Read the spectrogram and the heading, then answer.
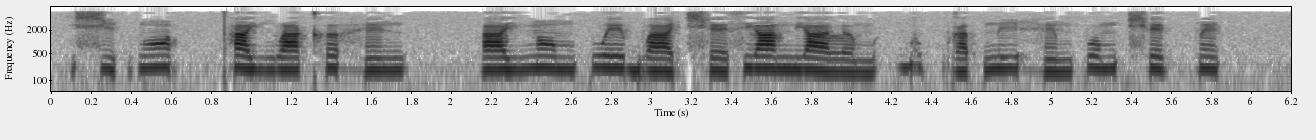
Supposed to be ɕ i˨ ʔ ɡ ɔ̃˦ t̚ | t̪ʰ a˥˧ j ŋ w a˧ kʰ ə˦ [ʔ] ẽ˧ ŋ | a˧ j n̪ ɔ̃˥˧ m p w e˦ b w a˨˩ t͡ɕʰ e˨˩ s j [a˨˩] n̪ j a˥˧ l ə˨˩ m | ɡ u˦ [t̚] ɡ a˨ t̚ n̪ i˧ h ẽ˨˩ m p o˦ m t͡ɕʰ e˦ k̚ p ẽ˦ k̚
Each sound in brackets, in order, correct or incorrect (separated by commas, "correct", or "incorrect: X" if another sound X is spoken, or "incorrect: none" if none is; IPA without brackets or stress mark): incorrect: h, incorrect: a˦, incorrect: p̚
